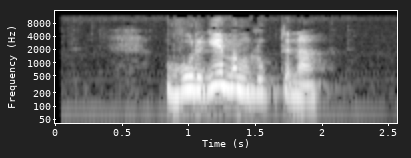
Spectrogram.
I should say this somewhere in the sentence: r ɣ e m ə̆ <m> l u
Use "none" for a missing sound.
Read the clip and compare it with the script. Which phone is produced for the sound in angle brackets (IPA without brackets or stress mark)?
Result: m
